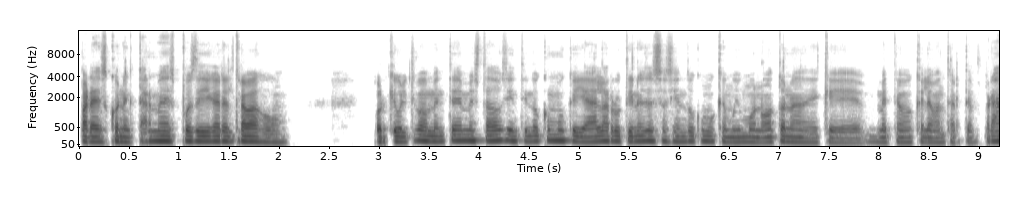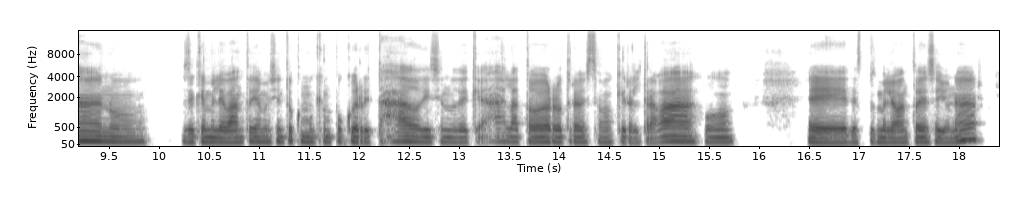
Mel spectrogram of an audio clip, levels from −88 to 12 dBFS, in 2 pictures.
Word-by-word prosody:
para 110 0 +5
desconectarme 115 +2 +1
después 125 0 +2
de 125 - +5
llegar 120 0 +4
del 120 -1 +2
trabajo. 105 -5 +3 0.8
Porque - - 0
últimamente 120 +2 +1
me 135 0 +3
he - - +4
estado 130 0 +2
sintiendo 125 -3 -1
como 135 0 +1
que 130 -2 0
ya 110 0 +2
la 125 +2 +3
rutina 120 0 0
se 130 - +3
está 125 -1 -2
haciendo 115 +1 -3
como 120 0 -3
que - - -5
muy 100 -1 -1
monótona 105 0 -1
de 95 0 -6
que 90 -3 -5
me 100 -2 -5
tengo 100 0 -5
que 105 - -6
levantar 95 0 -4
temprano, 110 0 +1 0.3
de 105 0 -3
que 105 - -2
me 105 0 +1
levanto 100 +2 +2
ya 110 - +1
me 110 - -3
siento 105 0 -4
como 105 -3 -4
que 105 - -11
un 105 - -4
poco - - -3
irritado 115 -1 +1
diciendo 100 -1 -3
de 100 0 -3
que: - - -9
"A 110 0 -5
la 105 -1 -2
torre, 105 0 +2
otra 105 0 -2
vez 100 +1 -2
tengo 95 -1 -7
que - - -5
ir - - -5
al 90 0 -7
trabajo". 110 0 +2 0.7
Eh, 90 -3 +4
después 95 +2 -7
me 100 - +1
levanto 95 +2 0
a - - +4
desayunar, 105 +11 0
110 Hz, 205 wpm, -25 LUFS, 100-120 Hz, 0.8 s, para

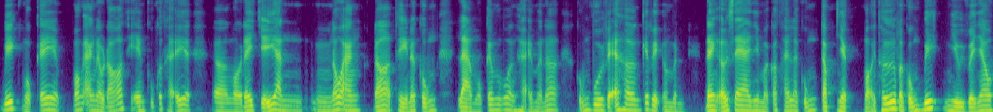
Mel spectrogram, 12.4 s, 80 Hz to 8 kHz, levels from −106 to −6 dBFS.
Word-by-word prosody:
biết 180 +4 +2
một - - -4
cái 150 0 +1 0.2
món 145 +2 -1
ăn 130 - -1
nào 115 -4 0
đó 120 +9 -1
thì - - -11
em 120 0 0
cũng 115 -1 -13
có 160 - -4
thể, 150 -2 -2 0.3
ơ, 115 -2 -1
ờ, 110 - -3
ngồi 110 -1 -1
đây 125 +3 +3
chỉ 130 +4 +3
anh, 130 -5 -1 0.2
ừm, 120 0 -5
nấu 160 +3 +4
ăn." 130 0 +2 0.2
Đó, 135 +4 +2
thì 110 -4 0
nó 125 - +2
cũng 125 +1 -2 0.3
là 115 -2 +3
một 105 -1 -7
cái 145 - 0
mối 145 - -4
quan 150 -4 -3
hệ 110 -3 -3
mà 110 -2 -6
nó 140 +2 -3 0.2
cũng 140 - -4
vui 145 0 +2
vẻ - - +5
hơn 145 -3 +1
cái 170 +4 -1
việc - - 0
mà 120 - -4
mình 110 -2 -6 0.3
đang 130 +1 +6
ở 120 - +5
xa, 135 -3 +2
nhưng 130 -1 -1
mà 110 - -3
có 145 - -5
thể 120 -5 -4
là 130 0 -1
cũng 125 +4 -5
cập 120 -5 0
nhật 115 -3 +2 0.2
mọi 100 - 0
thứ 155 +4 +6
và 130 - +3
cũng 120 +5 +1
biết 185 +2 +5
nhiều 120 -3 +2
về 110 -1 +3
nhau, 135 +1 +1
130 Hz, 290 wpm, -21 LUFS, 115-145 Hz, 0.3 s, đang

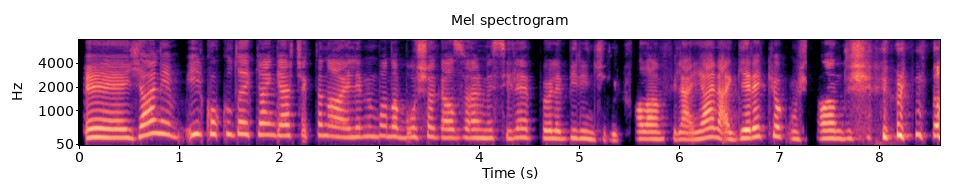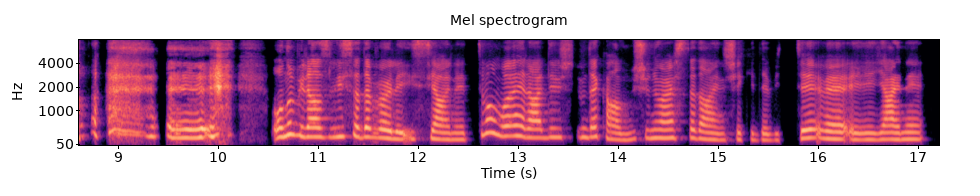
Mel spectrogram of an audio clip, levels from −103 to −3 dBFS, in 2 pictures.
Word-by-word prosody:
Eee, 240 -1 +5
yani 325 -2 +3
ilkokuldayken 335 -1 0
gerçekten 300 0 -2
ailemin 265 0 -2
bana 275 -4 -2
boşa 260 +2 -2
gaz 235 -1 -3
vermesiyle 230 0 -3
hep 240 +1 -8
böyle 215 -1 -1
birincilik, 190 -7 -5
falan 200 -1 +1
filan, 195 -1 -3
yani 230 +5 +3
ay 190 - 0
gerek 250 +7 +4
yokmuş 235 -7 0 0.2
şu - - -7
an 220 -1 +3
düşünüyorum 265 +8 +2
da. 290 0 +4 0.8
Eee, 235 +1 +4 0.6
onu 305 +7 +2
biraz 260 -2 +1
lisede 265 -1 0
böyle 215 -5 +1
isyan 205 -2 -2
ettim 185 - -8
ama 325 -7 +1
herhâlde 250 -3 0
üstümde 255 +1 -5
kalmış. 195 -2 -5
Üniversite 230 0 -3
de - - -1
aynı 185 -3 -4
şekilde 180 -2 -9
bitti 175 +6 -6 0.2
ve, 200 -2 +1
eee, 185 0 -3
yani 190 +1 -2
235 Hz, 145 wpm, -22 LUFS, 205-270 Hz, 0.8 s, Eee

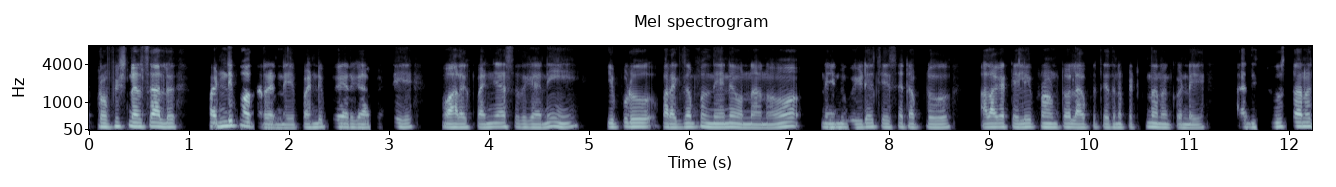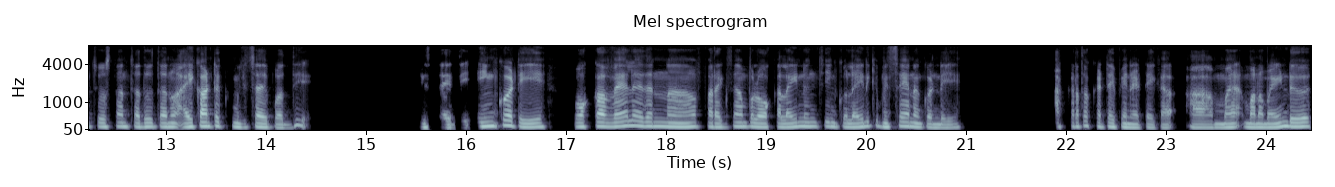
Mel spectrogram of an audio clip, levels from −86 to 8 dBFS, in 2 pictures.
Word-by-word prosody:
ప్రొఫెషనల్సాళ్ళు 140 0 +4 0.4
పండిపోతారండి. 135 - +3
పండిపోయారు, 125 +1 -1
కాబట్టి 115 +3 -6 0.4
వాళ్ళకి 120 0 +3
పనిచేస్తది 125 +1 -1
గానీ, 125 +6 -1 0.6
ఇప్పుడు 135 +2 0 0.3
ఫర్ 125 -2 +2
ఎగ్జాంపుల్ 130 +3 -1
నేనే 125 +2 +2
ఉన్నాను. 110 -1 -2 0.5
నేను 120 0 0
వీడియో 125 +3 -1
చేసేటప్పుడు, 120 -2 -4 0.5
అలాగా 125 +1 +3
టెలీ 120 +2 +1
ప్రాంప్టో, 125 -1 +1
లేకపోతే 115 +2 -3
ఏదన్న 115 0 -3
పెట్టుకున్నాననుకోండి, 115 -3 -2 0.5
అది 120 -1 -3 0.2
చూస్తాను, 145 +2 +1
చూస్తాను 135 +1 -1
చదువుతాను 135 0 +2
ఐ - - +7
కాంటాక్ట్ 150 0 +4
మిస్ 120 +2 -3
అయిపోద్ది. 110 -3 -1 1.2
మిస్ 115 - -5
అయిద్ది. 105 -1 -6 0.2
ఇంకోటి, 155 -4 +4 0.6
ఒకవేళ 145 +3 +4
ఏదన్నా 150 -3 +3 0.3
ఫర్ 130 -1 0
ఎగ్జాంపుల్ 140 +2 -1
ఒక 125 +1 -6
లైన్ 135 +4 +2
నుంచి 145 -1 -3
ఇంకో 130 -1 -3
లైన్‌కి 150 +6 0
మిసయ్యాననుకోండి. 125 -6 0 1.1
అక్కడితో 140 +4 -5
కట్టయిపోయినట్టే 120 -4 -1
ఇక, 105 - -8 0.3
ఆహ్, 110 0 0
మ - - +1 0.3
మన 120 - +3
మైండు 140 +4 +4
125 Hz, 120 wpm, -22 LUFS, 115-140 Hz, 1.2 s, ఐ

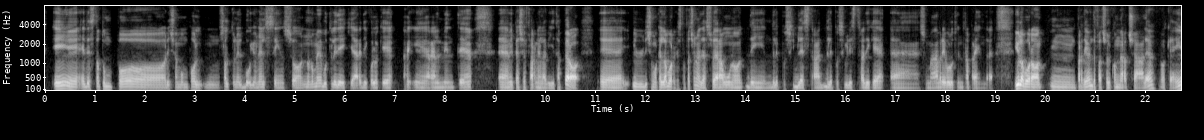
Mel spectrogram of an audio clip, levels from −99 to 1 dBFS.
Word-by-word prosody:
e 105 -4 +4
ed 95 +1 -2
è 100 - +2
stato 100 +1 -5
un 95 -2 -2
po' 85 -3 +2
diciamo 85 0 -7
un 85 0 -7
po' 95 - -2
l 85 -1 -4
mhmm, 85 -1 -11
un 80 - -16
salto 95 +2 -5
nel 85 -1 -5
buio. 80 0 -3
Nel 90 +1 -3
senso, 80 0 -5
non 90 +2 -6
ho 90 - -2
mai 100 +2 -1
avuto 100 -1 -3
le 90 - +1
idee 85 -2 +2
chiare 80 0 -1
di 80 0 -5
quello 80 - -2
che 80 - -1 0.3
a - - -7
ehm, 80 -3 -6
realmente, 80 +1 -3 0.5
uhm, 80 -1 0
mi 85 - -2
piace - - -4
far - - -1
nella 75 -2 -2
vita, 75 +1 -5
però, - - +8 0.4
ehm, 80 -2 +1
il 90 -3 -1
diciamo 90 -1 -4
che 85 - 0
lavoro 90 +2 +4
che 80 - -18
sto - - -16
facendo - - -3
adesso, 80 +1 0
era 80 0 +6
uno 80 -1 0
dei 80 -2 -3
delle - - -4
possible 80 -2 -3
stra 75 0 -4
delle 80 - -4
possibili 80 -1 -7
strade, 80 -1 -3
che, 75 0 -1
ehm, 70 -1 -6
insomma - - -8
avrei 85 +2 +1
voluto 85 -1 0
intraprendere. 70 -3 -6 0.4
Io - - +11
lavoro 85 -3 +8
mhmm, 85 -3 -3
praticamente 95 +6 +2
faccio - - -3
il 80 - +1
commerciale, 85 - 0
okay. 80 -3 -2
85 Hz, 180 wpm, -22 LUFS, 80-90 Hz, 0.5 s, Io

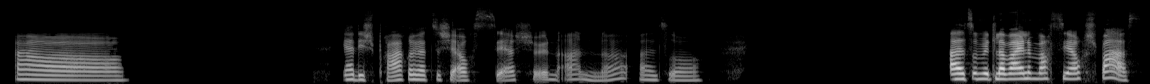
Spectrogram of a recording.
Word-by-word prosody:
Ah. 205 -4 -2 2.2
Ja, 225 +1 0
die 215 -1 -3
Sprache 205 +3 -4
hört 215 -1 -1
sich 215 -1 -11
ja 190 - -2
auch 195 - -16
sehr 195 +1 -8
schön 115 - -10
an, 180 - -11
ne? 225 +9 -11
Also 195 -3 -10 2.5
Also, 250 +1 +7
mittlerweile 255 +1 +6
machts 260 0 -2
dir 255 -1 +3
auch 275 - -9
Spaß, 205 -10 -1
215 Hz, 100 wpm, -22 LUFS, 200-250 Hz, 2.5 s, Also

